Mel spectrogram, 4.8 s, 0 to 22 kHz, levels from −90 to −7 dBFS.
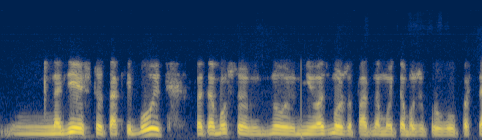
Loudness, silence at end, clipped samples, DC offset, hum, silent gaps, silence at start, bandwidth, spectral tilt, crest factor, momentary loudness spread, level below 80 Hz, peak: -20 LUFS; 0 s; under 0.1%; under 0.1%; none; none; 0.05 s; 3.9 kHz; -9 dB/octave; 16 dB; 8 LU; -68 dBFS; -4 dBFS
